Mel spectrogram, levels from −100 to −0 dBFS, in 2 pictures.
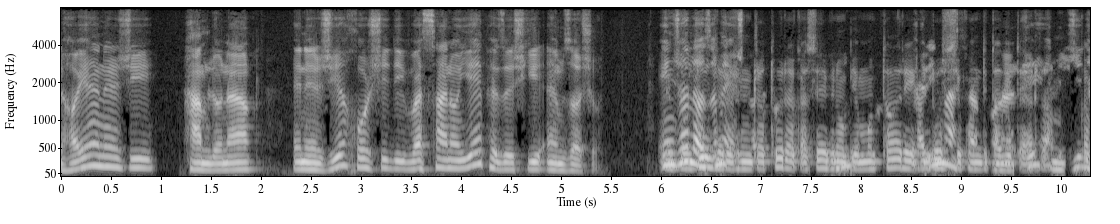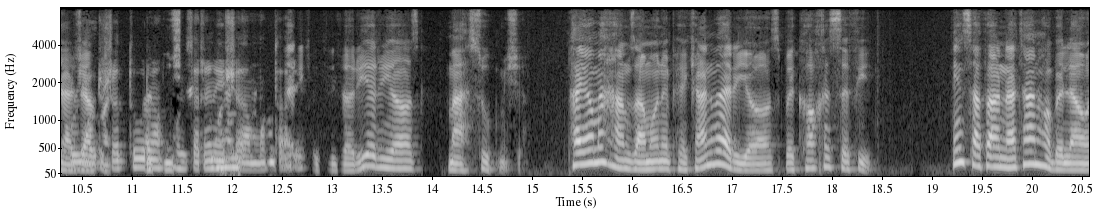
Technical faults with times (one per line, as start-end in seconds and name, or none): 6.45-10.33 speech suppressed in double talk
10.61-13.14 speech suppressed in double talk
